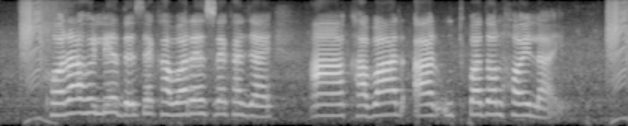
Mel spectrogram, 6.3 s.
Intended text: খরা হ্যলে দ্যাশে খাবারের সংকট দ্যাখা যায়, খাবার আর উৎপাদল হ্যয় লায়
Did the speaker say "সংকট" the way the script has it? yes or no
no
